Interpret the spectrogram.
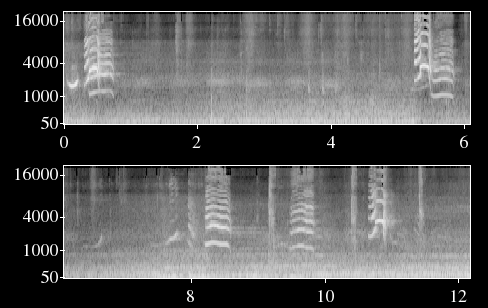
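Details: Green talking parrot uttering short harsh squawks with zigzagging harmonics, in separate bursts about every one to three seconds, with low background rumble between calls.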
